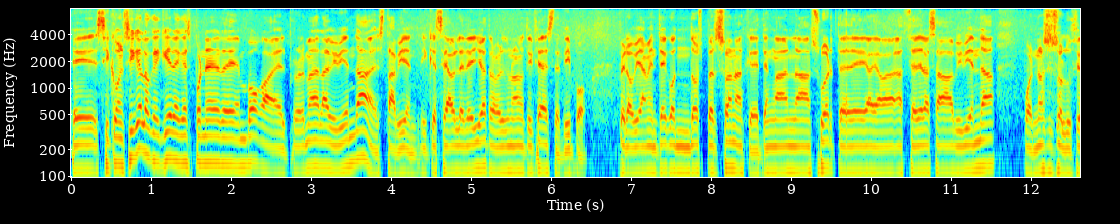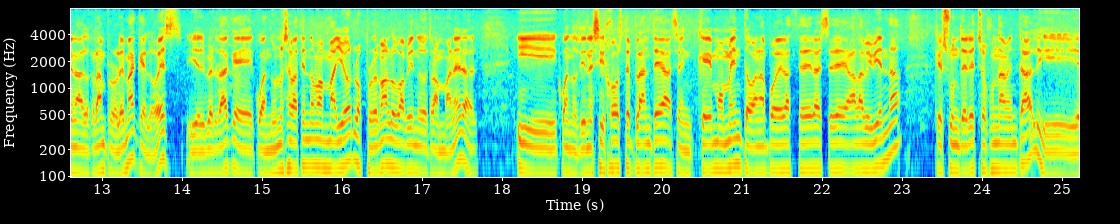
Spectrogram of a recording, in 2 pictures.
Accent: Community of Madrid, Spain; De Madrid también, somos también todos de la misma zona

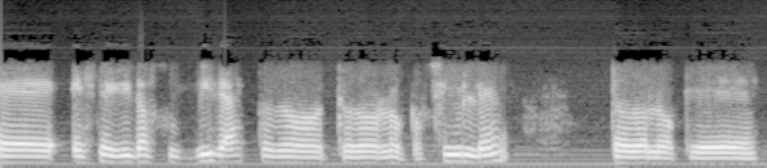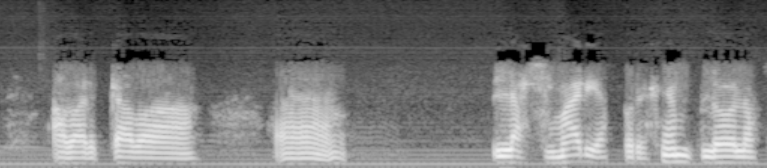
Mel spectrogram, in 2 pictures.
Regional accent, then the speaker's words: Aragon, Spain; En mi pueblo, la mañana del 19 de julio amaneció tomado por los falangistas. Mi pueblo y la comarca, la comarca de Huesca.

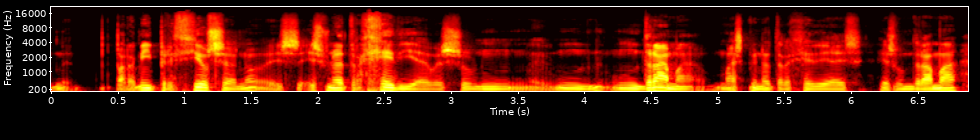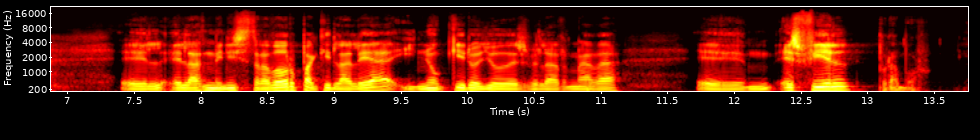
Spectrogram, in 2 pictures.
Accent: Magaz de Cepeda, Castile and León, Spain; born there; Magal de Cepeda, que es el sitio donde yo nací. Siempre estará en mi mente y en mi corazón, que es el sitio donde nació mi madre, toda mi familia

